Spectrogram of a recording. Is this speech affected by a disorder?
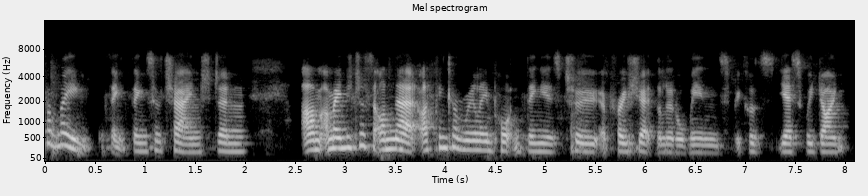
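Yes: cleft palate; dental services.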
